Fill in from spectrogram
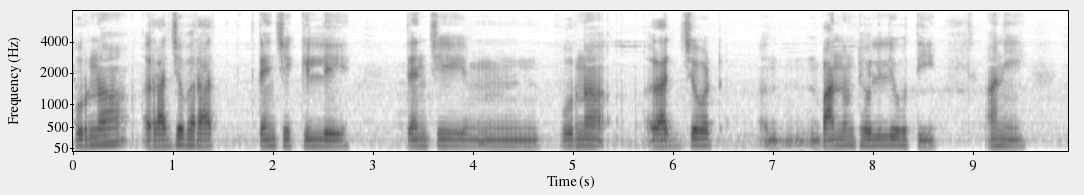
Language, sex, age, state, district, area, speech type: Marathi, male, 18-30, Maharashtra, Nanded, urban, spontaneous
